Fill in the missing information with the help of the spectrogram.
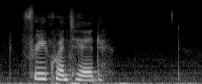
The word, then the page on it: frequented: American English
